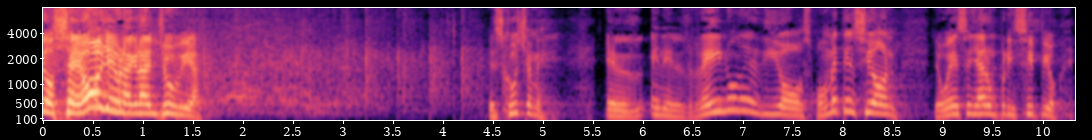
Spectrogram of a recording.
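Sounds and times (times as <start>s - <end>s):
speech: 0.0s - 1.7s, 4.5s - 10.3s
audience applauding loudly: 0.5s - 4.6s.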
